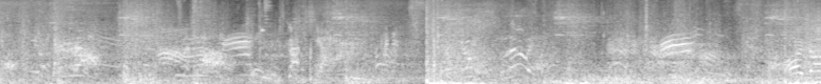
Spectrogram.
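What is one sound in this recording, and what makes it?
Blades clash and strike in close combat.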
